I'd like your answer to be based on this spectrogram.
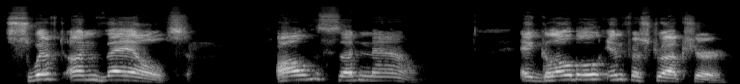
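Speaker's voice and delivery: very slow, weighted reading of "swift unveils"; dramatic read-out; emphatic headline reading. Shown as a demonstration. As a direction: lean hard on every word of the headline. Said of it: "I show you this article here".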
